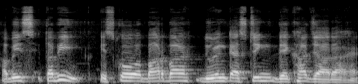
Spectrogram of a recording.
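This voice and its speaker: This man has a plain, everyday voice. His pitch varies in an ordinary way. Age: 40s. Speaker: YouTube auto news presenter. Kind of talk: casual video commentary.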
